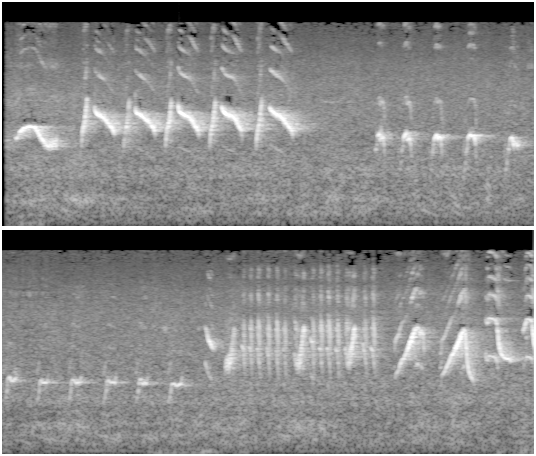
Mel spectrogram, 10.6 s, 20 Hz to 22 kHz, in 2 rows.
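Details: Taiwan hwamei recorded in Jianshi Township, Hsinchu, Taiwan, April 2024: loud whistled notes sliding up then down, repeated about five times, then a string of shorter descending notes, ending in rapid bright chattering phrases.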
